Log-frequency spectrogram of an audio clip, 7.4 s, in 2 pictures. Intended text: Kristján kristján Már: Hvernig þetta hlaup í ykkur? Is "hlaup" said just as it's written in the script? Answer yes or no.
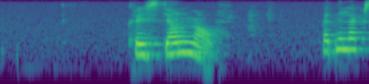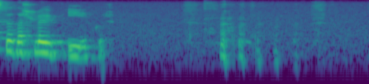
yes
